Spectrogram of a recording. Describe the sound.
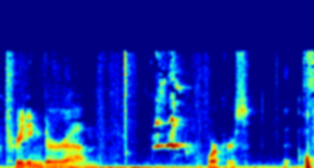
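A dog that wants to play whines in a high, wavering tone, then gives a few short yips and barks while people keep talking over it.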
